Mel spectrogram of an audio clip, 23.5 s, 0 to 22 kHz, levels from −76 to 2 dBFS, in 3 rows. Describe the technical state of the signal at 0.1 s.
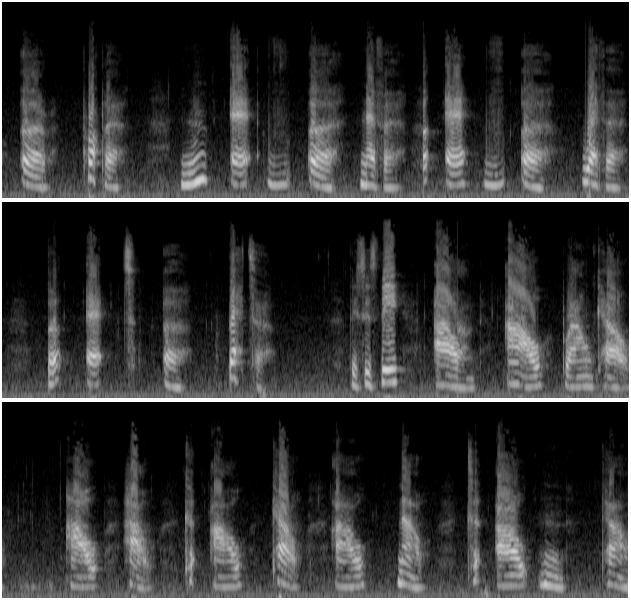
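At 0.07 s there is a burst of damaged data in a compressed stream. Part of the encoded stream is corrupt, so the decoder misreads that frame and loses sync while it hunts for the next frame header. The result is a brief chirp or blip.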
